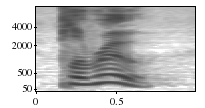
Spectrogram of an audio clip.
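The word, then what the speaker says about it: Pleroo (πληρόω): Pleroo is how it's pronounced.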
